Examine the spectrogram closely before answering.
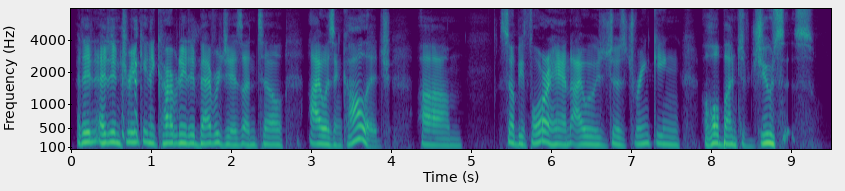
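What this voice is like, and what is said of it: Slight Midwestern American accent. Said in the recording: “listen to my little Midwest accent.”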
